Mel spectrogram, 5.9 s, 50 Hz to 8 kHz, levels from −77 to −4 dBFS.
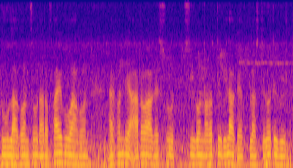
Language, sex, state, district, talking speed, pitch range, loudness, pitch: Chakma, male, Tripura, Dhalai, 185 wpm, 100-110 Hz, -18 LUFS, 105 Hz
